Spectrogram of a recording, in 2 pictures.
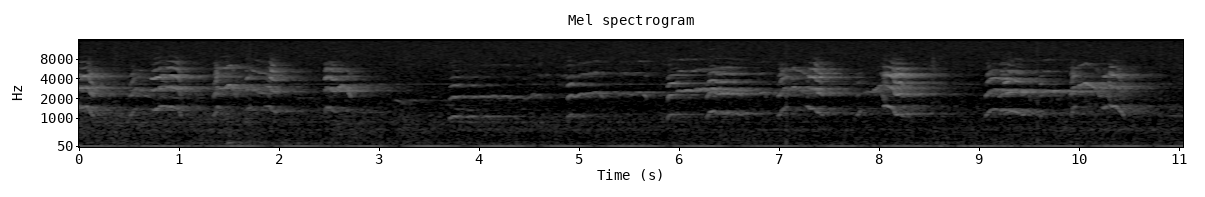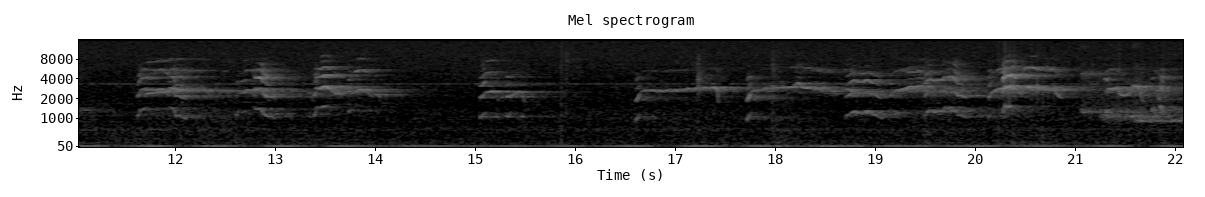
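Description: Peregrine falcon chicks food-begging with quick bursts of short, high, rising cheeps as they are fed, over a steady low hum.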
